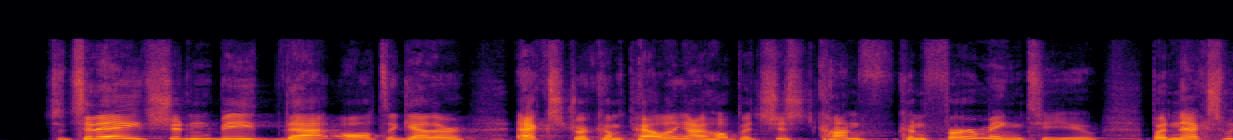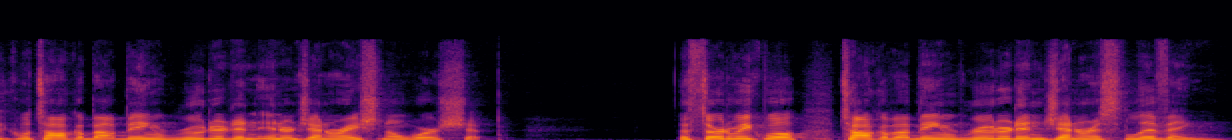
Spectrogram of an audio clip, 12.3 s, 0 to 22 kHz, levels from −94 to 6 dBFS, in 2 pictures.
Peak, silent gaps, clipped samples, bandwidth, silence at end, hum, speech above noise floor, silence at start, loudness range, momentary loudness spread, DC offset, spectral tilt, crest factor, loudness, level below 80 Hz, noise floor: 0 dBFS; none; under 0.1%; 16 kHz; 0.05 s; none; 56 dB; 0.25 s; 5 LU; 10 LU; under 0.1%; -4.5 dB/octave; 24 dB; -24 LUFS; -74 dBFS; -80 dBFS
